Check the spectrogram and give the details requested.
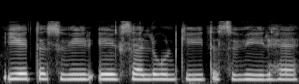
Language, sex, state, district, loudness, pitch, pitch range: Hindi, female, Himachal Pradesh, Shimla, -15 LUFS, 235 Hz, 230-240 Hz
